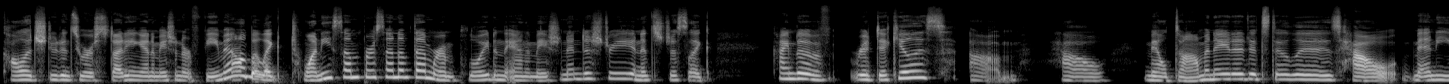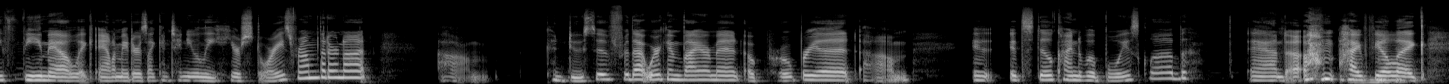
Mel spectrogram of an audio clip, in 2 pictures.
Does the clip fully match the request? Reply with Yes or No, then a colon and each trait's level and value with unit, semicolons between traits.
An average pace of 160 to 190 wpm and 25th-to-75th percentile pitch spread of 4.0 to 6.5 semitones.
No: average, 145 wpm; average, 4.5 semitones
